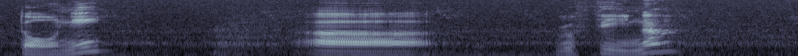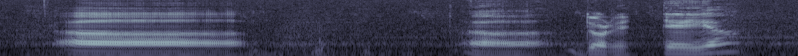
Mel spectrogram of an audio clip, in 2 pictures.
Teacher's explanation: it's the second to the last syllable all right and that's where the stress is at · the syllable stress is the second to the last syllable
